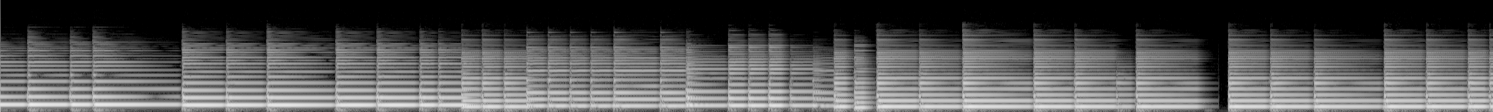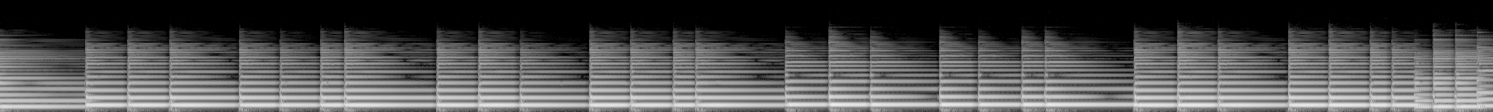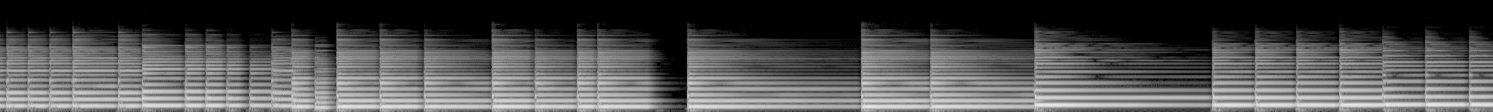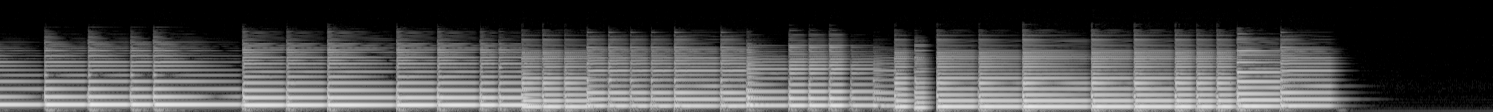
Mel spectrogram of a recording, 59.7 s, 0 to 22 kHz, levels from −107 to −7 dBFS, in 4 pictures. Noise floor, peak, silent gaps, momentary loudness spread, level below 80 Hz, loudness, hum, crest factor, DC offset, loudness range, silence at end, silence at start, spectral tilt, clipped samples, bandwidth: -83 dBFS; -10 dBFS; none; 7 LU; -56 dBFS; -23 LUFS; none; 12 dB; under 0.1%; 4 LU; 1.55 s; 0 s; -9 dB/octave; under 0.1%; 5.4 kHz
